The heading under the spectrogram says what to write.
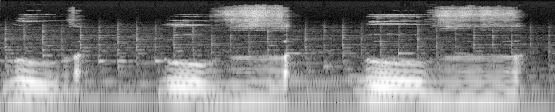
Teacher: My notes indicate that the final V sound is voiced.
